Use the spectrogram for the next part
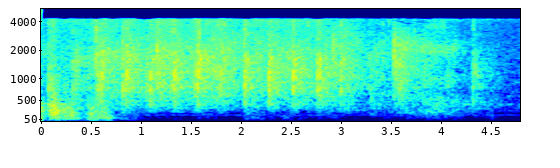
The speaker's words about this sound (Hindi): इसके लिए तालियां बजा दीजिए।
